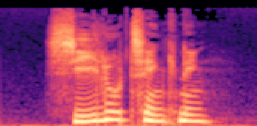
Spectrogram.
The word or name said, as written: silotænkning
